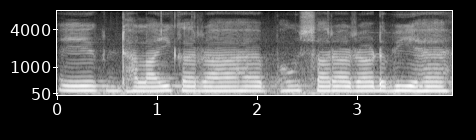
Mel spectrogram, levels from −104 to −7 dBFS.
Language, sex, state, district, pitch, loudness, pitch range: Hindi, male, Jharkhand, Deoghar, 160 Hz, -14 LUFS, 155-165 Hz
